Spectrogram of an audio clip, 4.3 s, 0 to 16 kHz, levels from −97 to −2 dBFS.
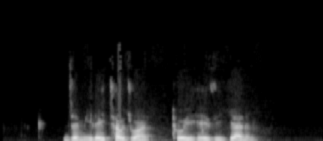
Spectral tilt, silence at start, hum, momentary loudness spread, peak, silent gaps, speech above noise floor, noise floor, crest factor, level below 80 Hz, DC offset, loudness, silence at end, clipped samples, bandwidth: -8.5 dB/octave; 0.85 s; none; 11 LU; -2 dBFS; none; 63 dB; -83 dBFS; 22 dB; -60 dBFS; under 0.1%; -21 LUFS; 0.9 s; under 0.1%; 7 kHz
